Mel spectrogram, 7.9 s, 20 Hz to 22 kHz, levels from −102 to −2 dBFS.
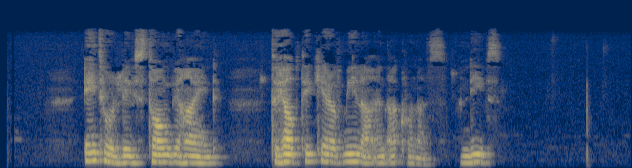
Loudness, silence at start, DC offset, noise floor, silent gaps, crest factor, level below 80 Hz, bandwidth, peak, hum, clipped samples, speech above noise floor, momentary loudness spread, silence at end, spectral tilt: -29 LUFS; 1.05 s; under 0.1%; -74 dBFS; none; 24 dB; -80 dBFS; 11 kHz; -6 dBFS; none; under 0.1%; 46 dB; 16 LU; 1.7 s; -5 dB/octave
